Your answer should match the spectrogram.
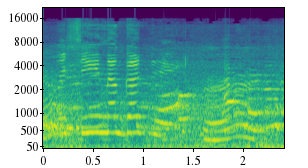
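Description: Young children talking, with high-pitched, continuous voices.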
